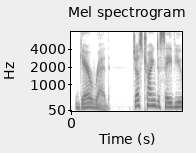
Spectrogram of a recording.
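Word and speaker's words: Garrard: Gared County in Kentucky is apparently pronounced G red.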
